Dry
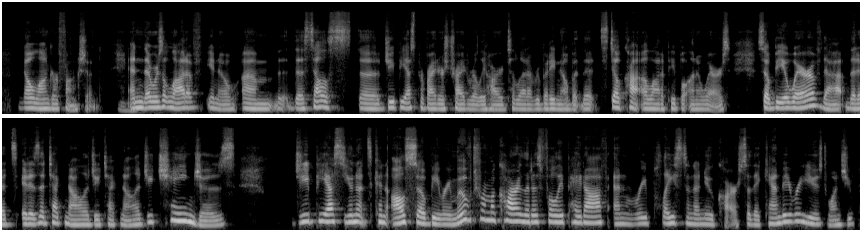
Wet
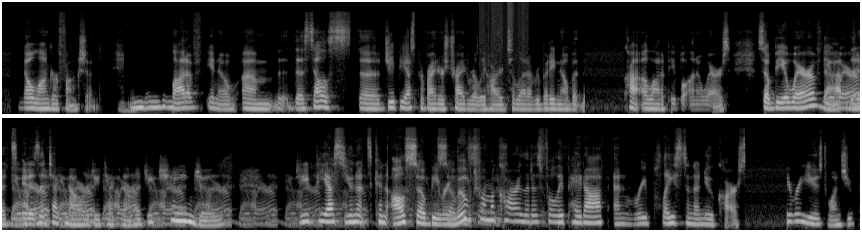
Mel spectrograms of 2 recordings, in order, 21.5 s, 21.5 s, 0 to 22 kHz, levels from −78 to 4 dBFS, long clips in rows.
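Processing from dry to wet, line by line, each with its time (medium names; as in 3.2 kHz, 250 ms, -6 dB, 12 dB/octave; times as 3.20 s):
1.52–2.14 s: inverse Chebyshev low-pass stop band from 1.6 kHz, stop band 80 dB
4.75–5.28 s: loudspeaker Doppler distortion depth 0.16 ms
5.96–6.58 s: zero-crossing glitches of -29.5 dBFS
7.28–7.78 s: room tone
8.37–8.89 s: high-pass 340 Hz
9.70–10.74 s: echo throw 570 ms, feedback 80%, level -7 dB
11.40–14.58 s: low-pass 2.9 kHz 24 dB/octave
15.79–16.20 s: echo throw 380 ms, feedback 40%, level -8 dB
16.86–17.68 s: compression 2.5:1, threshold -26 dBFS
18.19–18.63 s: upward expansion, over -50 dBFS
20.01–20.54 s: room tone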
